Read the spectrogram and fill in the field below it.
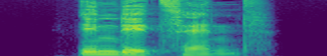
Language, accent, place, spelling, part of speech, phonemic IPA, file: German, Germany, Berlin, indezent, adjective, /ˈɪndet͡sɛnt/, De-indezent.ogg
- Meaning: indecent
